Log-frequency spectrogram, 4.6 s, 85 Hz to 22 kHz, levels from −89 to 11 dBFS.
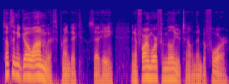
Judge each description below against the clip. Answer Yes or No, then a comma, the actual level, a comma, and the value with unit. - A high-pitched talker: No, low, 105 Hz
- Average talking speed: No, fast, 210 wpm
